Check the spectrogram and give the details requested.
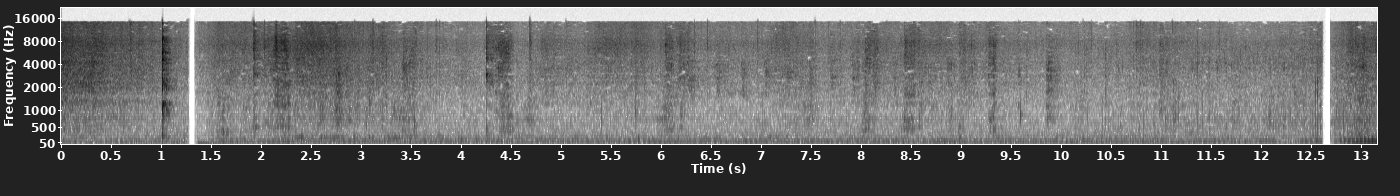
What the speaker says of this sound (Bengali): মশলাটা এখন কষানি হচ্ছে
